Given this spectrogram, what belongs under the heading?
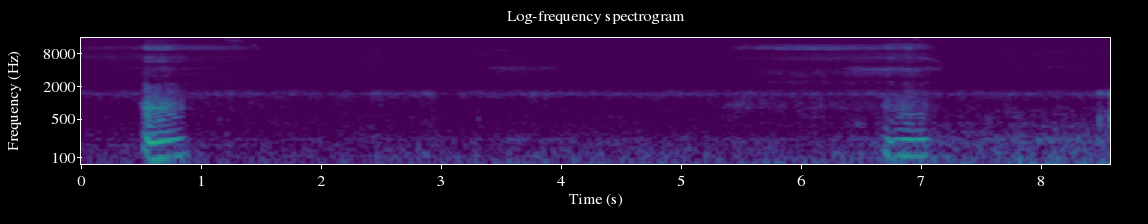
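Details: Sleeping dog, said to be very tired, snoring loudly: two rattling snores about six seconds apart over quiet room hum.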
